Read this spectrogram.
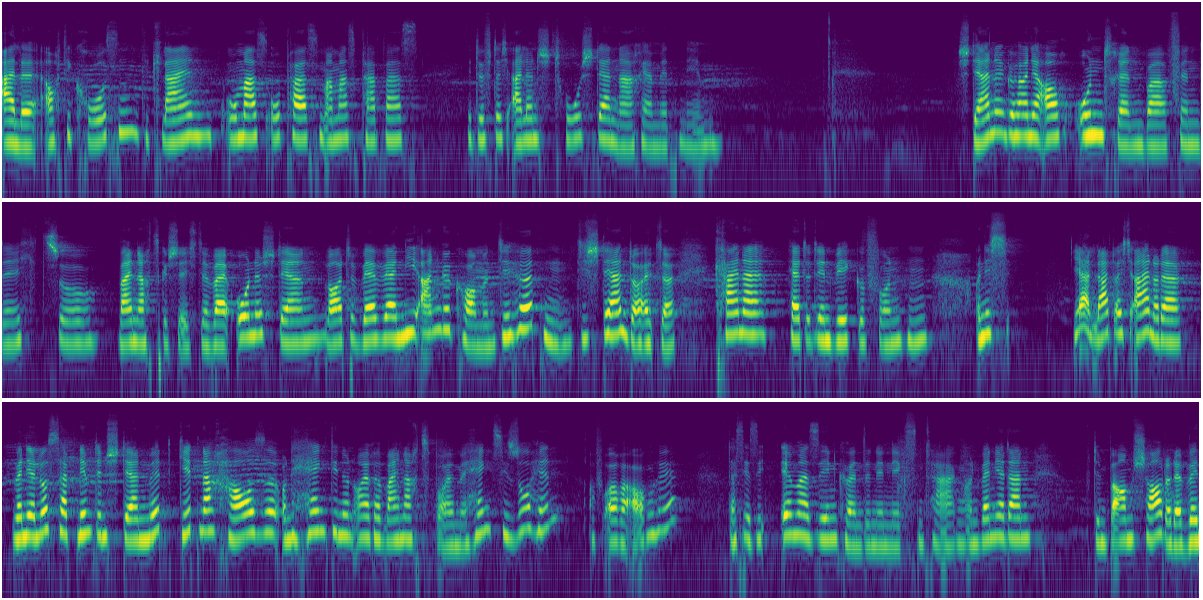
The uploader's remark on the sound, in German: Heilig Abend Familiengottesdienst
